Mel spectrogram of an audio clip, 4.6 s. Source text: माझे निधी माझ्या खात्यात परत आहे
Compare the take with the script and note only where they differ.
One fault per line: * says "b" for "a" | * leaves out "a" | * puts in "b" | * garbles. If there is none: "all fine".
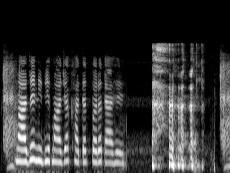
all fine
